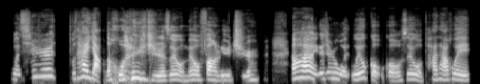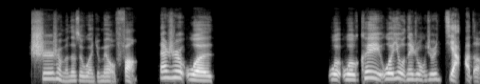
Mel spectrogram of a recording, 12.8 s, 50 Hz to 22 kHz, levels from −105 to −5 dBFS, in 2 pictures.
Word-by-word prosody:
我 225 -1 -7
其 290 +9 -9
实 345 0 0 0.2
不 240 - -9
太 320 +5 +6
养 - - +6
得 200 - +1
活 210 0 +1
绿 270 -1 +3
植， 185 -3 0
所 215 +3 -1
以 - - +2
我 205 - -1
没 185 +3 -7
有 205 - 0
放 205 -1 +3
绿 195 +1 -4
植。 185 - -4 0.6
然 250 +1 +5
后 285 - +3
还 295 - +11
有 290 - +6
一 - - -3
个 245 - -1
就 265 - -6
是 260 - -6
我 210 -6 -3
我 215 - +1
有 265 - +3
狗 - - -2
狗， 175 0 -4
所 230 - -3
以 - - +1
我 210 - -1
怕 215 +4 -5
它 210 -3 +2
会 210 -4 -1 0.5
吃 245 0 -1
什 240 -3 -6
么 160 - -14
的， 180 - -7
所 180 0 -8
以 - - -8
我 165 -2 -7
就 160 +1 -17
没 170 - -8
有 170 - -5
放， - - -1 0.3
但 285 +1 +2
是 290 0 +1
我 205 -3 +6 1.7
我 220 -1 0
我 215 -1 +2
可 275 +6 -2
以， 265 -7 +3
我 240 +2 +3
有 245 -2 -2
那 225 +1 -3
种 215 -3 -6
就 220 - -6
是 225 - -3
假 215 - +3 0.2
的。 - - -8
220 Hz, 295 characters per minute, -22 LUFS, 195-255 Hz, 1.7 s, 还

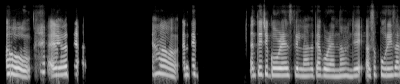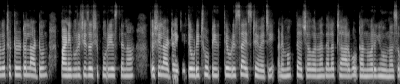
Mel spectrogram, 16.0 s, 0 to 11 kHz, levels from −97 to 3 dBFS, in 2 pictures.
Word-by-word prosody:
हो 300 0 +6 0.7
आणि 260 -7 +5
मग 280 +1 +7
त्या 280 - 0 1.3
हां 300 +3 0 0.4
आणि 265 +1 0
ते - - +5 1.1
आणि 245 - +1
त्याचे 280 0 +4
गोळे 250 0 +7
असतील 245 -1 -2
ना, 225 0 -1
तर 235 - -2
त्या 250 - +2
गोळ्यांना 225 -1 +1
म्हणजे 235 +1 0 0.2
असं 265 +3 -4
पुरीसारखं 250 0 +1
छोटं-छोटं 260 -2 0
लाटून 250 +1 -1 0.3
पाणीपुरीची 240 +1 +2
जशी 245 +2 0
पुरी 240 0 -1
असते 240 0 -4
ना 230 0 -4 0.4
तशी 245 +3 +1
लाटायची. 225 - -1
तेवढी 245 0 +4
छोटी, 245 -3 -1
तेवढी 245 -1 +2
साइज 250 -3 0
ठेवायची 220 -1 -3
आणि 225 - -5
मग 235 - -3
त्याच्यावरनं 230 -2 -2
त्याला 235 0 -3
चार 230 -2 -1
बोटांवर 225 -2 -2
घेऊन 225 -2 -2
असं 215 +2 -5
245 Hz, 150 wpm, -23 LUFS, 230-255 Hz, 1.3 s, मग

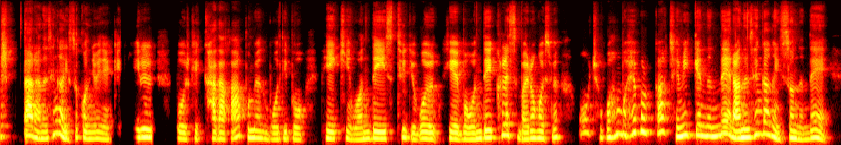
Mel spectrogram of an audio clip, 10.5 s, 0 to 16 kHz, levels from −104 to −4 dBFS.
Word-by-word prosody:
싶다.'라는 230 -6 +1
생각이 255 -3 0
있었거든요. 175 -1 -4
그냥 155 -3 -6
이렇게 - - -14 0.4
일 - - +1 0.3
뭐 170 - -2
이렇게 160 +1 -9
가다가 175 +8 -1
보면 185 -3 -1
뭐 155 0 -6
어디 170 +1 -6
뭐 150 -3 -7 0.2
베이킹, 170 -2 -2
원데이 170 +3 +1
스튜디오, 175 -1 -6
뭐 175 - 0
이렇게 165 0 -1
뭐 155 0 -3
원데이 180 +5 +2
클래스 265 -3 -3
막 165 - -1
이런 185 +2 +2
거 - - +3
있으면 200 +4 -4 0.2
'어 330 0 -10
저거 205 -8 -3
한 265 +8 0
번 275 -3 -2
해 325 +3 0
볼까? 340 0 0
재밌겠는데?'라는 240 - +5
생각은 275 -1 +1
있었는데 180 +1 0
185 Hz, 460 characters per minute, -22 LUFS, 170-240 Hz, 0.4 s, 재밌겠는데?'라는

